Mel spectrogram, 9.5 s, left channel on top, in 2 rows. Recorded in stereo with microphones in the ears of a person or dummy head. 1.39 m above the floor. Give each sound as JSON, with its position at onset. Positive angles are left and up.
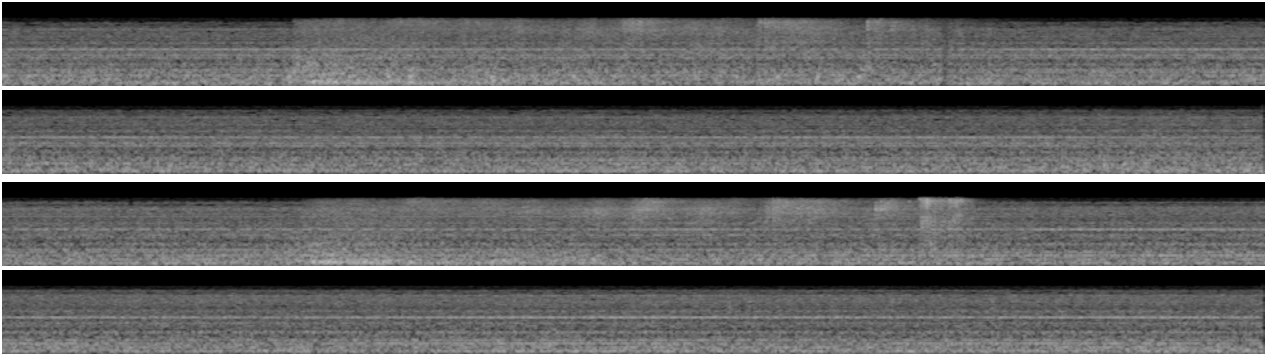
{"t": 1.1, "sound": "running footsteps", "side_deg": 70, "distance_m": 5.5}
{"t": 3.4, "sound": "tearing paper", "side_deg": -45, "distance_m": 1.2}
